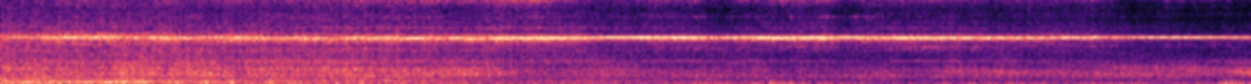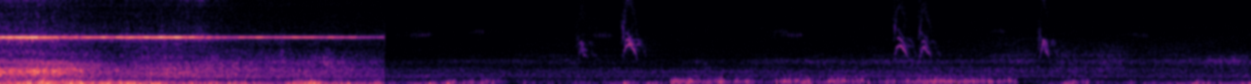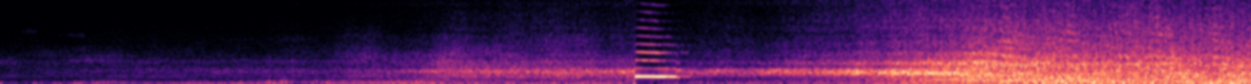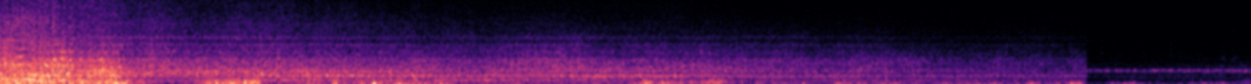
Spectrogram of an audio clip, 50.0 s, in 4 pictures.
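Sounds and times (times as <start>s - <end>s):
train wheel and track noise: 0.0s - 17.6s, 19.2s - 50.0s
train horn blast: 31.3s - 32.2s, 39.3s - 44.8s.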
